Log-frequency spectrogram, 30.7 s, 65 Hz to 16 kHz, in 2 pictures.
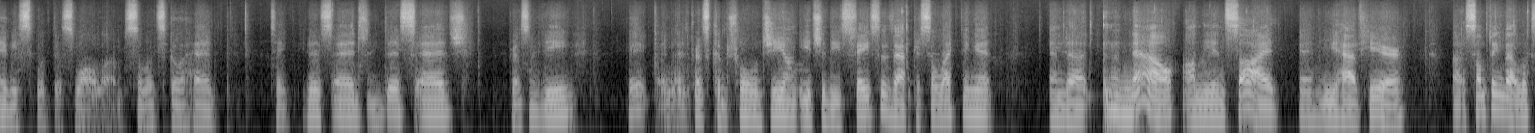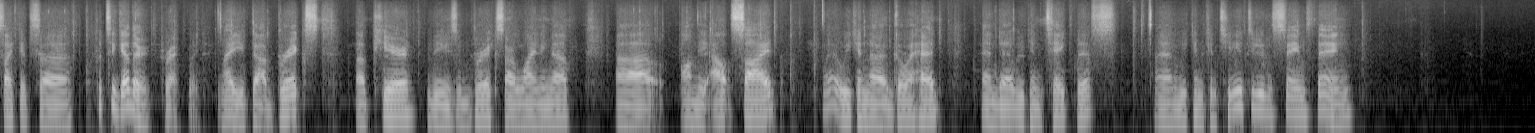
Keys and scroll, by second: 1.7 2, 3.9 w, 4.7 v, 5.9 3, 6.5 ctrl+g, 9.0 ctrl+g, 10.4-29.4 typing, 30.0 ctrl+g.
